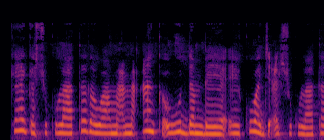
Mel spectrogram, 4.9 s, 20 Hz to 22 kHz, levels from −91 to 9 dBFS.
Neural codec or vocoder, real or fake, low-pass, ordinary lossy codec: none; real; 19.8 kHz; MP3, 48 kbps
